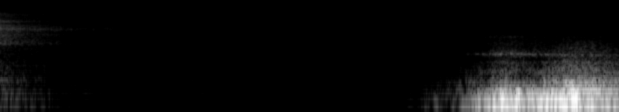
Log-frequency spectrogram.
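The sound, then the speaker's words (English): A deep breath taken during a guided prayer by someone with a cold: a faint breathy hiss at first, then silence, then a loud, low, rushing breath that fills the last second and a half. “And just take a deep breath with me.”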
